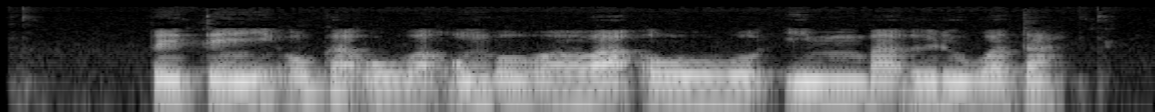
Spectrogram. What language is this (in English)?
Guarani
